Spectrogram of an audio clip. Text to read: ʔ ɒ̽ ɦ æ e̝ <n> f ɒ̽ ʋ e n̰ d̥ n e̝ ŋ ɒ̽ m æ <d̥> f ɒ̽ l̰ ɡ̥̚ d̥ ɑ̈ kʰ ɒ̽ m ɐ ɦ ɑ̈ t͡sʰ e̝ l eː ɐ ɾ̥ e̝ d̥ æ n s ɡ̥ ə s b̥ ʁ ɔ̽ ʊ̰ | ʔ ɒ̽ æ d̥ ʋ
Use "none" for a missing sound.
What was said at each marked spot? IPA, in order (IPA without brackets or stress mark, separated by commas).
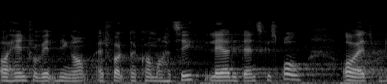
n, d̥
